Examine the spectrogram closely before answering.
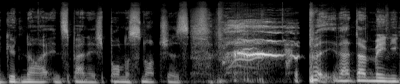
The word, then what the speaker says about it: Buenas noches: bonos noches. It's the least Spanish sounding. Is he thing the I- English bloke? Me, spreche lingo. Yeah, you say it properly because you're very Buenas noches.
